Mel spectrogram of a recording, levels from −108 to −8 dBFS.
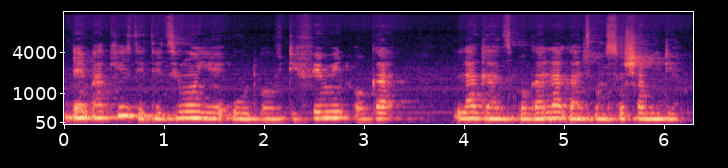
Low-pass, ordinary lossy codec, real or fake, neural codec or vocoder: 14.4 kHz; none; fake; vocoder, 44.1 kHz, 128 mel bands every 256 samples, BigVGAN v2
